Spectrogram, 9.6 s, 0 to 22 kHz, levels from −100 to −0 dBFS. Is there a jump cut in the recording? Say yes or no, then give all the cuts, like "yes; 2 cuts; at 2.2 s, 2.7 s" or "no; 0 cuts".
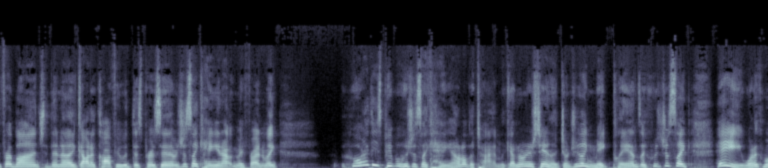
no; 0 cuts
